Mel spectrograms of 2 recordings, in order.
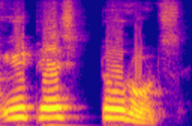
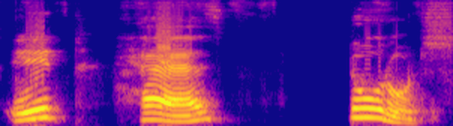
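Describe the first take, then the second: First: Slow, steady statement of the fact. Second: Each word set apart by a pause, "it", "has", "two roots"; dictating word by word. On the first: Teacher telling students the rule, said slowly. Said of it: "teacher states then dictates fact". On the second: Teacher dictating to students for notes, words spaced apart. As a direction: dictate it slowly so students can write. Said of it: "teacher dictates fact word by word". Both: Shown as a demonstration.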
